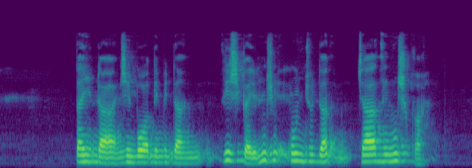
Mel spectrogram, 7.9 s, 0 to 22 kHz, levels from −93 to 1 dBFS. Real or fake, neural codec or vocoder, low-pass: fake; autoencoder, 22.05 kHz, a latent of 192 numbers a frame, VITS, trained on one speaker; 9.9 kHz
